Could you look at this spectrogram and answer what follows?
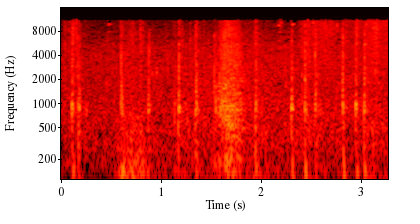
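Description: Roach, the horse in The Witcher 3, gallops in quick rhythmic hoof clip-clops over ground, close and moderately loud, with a faint snort midway and no talk.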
